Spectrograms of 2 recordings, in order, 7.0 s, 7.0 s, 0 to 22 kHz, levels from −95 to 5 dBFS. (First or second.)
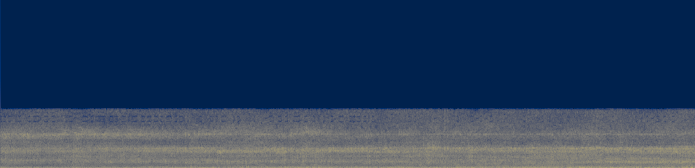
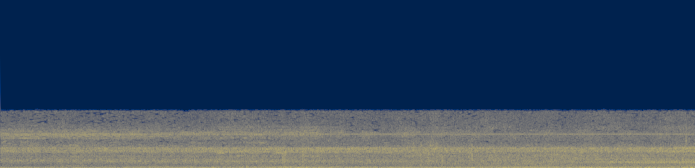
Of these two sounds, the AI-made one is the first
